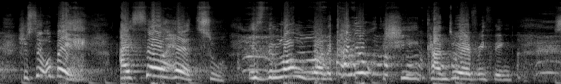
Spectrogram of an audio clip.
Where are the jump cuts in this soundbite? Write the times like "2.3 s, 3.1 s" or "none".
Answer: none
